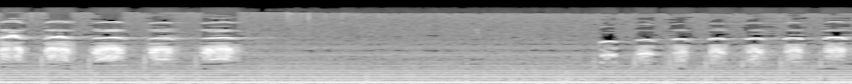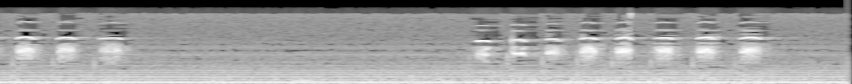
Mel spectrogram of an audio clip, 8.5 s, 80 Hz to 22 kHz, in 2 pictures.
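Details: Ospreys defending a Loch Garten nest from an intruder in July 2011 give three separate bouts of rapid, piercing yelping calls with quiet gaps between, steady hum throughout.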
